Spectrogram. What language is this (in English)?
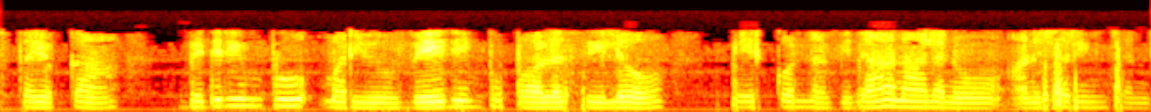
Telugu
